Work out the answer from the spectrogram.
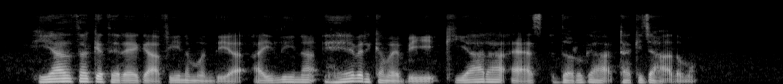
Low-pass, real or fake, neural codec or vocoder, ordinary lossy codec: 10.8 kHz; real; none; MP3, 96 kbps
